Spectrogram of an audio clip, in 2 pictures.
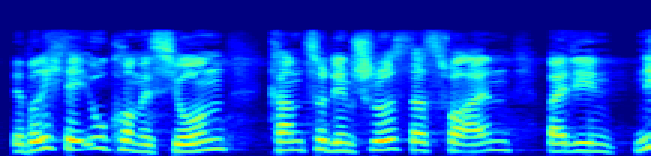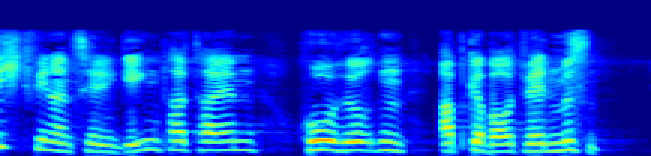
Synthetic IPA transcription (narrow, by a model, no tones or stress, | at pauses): d̥eːɐbəʁ̞ɪçtd̥eːɐʔeːʔuːkʰɔmɪsjoːnkʰaːmt͡sudeːmʃlʊsd̥asfoːɐʔaləmb̥aɪdeːnːɪçtfinant͡sjɛlənɡeːɡŋ̩pʰaɐtʰaɪən | hoːɦʏɐdn̩ | ʔapɡ̥əbaʊtv̥eːɐdn̩mʏsn̩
